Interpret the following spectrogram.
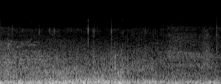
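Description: Wind buffeting the microphone in a gusty, uneven rumble, over the rush and splash of water along a sailing kayak's hull as it moves at speed.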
